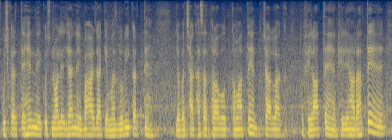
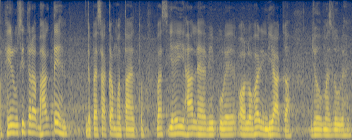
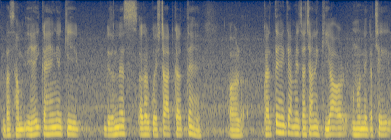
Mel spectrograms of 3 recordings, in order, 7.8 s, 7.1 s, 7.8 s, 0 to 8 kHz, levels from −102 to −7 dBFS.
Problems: none marked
